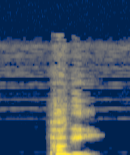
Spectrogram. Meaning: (adjective) 1. Resembling or characteristic of a pug dog 2. sticky, claylike; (noun) Alternative form of pagi (“Indian tracker”)
- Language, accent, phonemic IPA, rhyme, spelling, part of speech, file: English, Australia, /ˈpʌɡi/, -ʌɡi, puggy, adjective / noun, En-au-puggy.ogg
